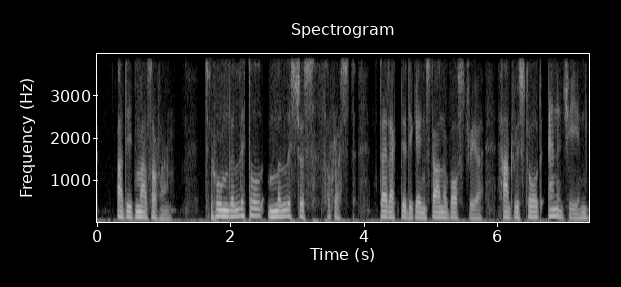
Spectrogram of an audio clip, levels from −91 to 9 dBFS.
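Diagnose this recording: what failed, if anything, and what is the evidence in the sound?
A network-stage failure caused a short concealed packet loss: about 40 ms of audio, from 1.67 to 1.72 s, missed the jitter buffer's deadline and never reached the decoder. The receiver filled the gap by extending the preceding sound, its pitch for voiced sound and shaped noise for unvoiced, then crossfaded back into the real audio. This is heard as a brief smear or wobble in the speech, within narrowband audio that stops at 4 kHz, consistent with a G.711 call path.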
